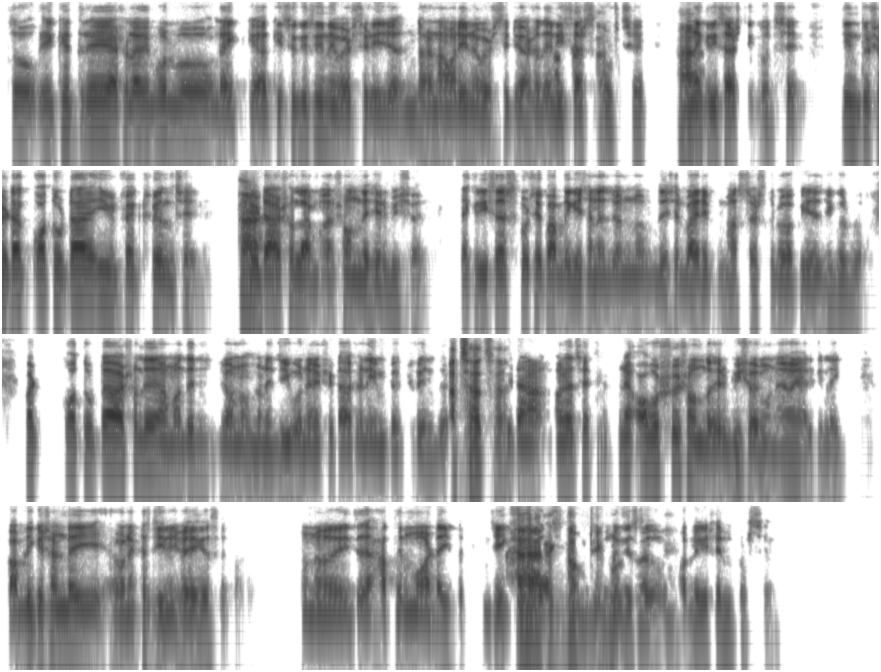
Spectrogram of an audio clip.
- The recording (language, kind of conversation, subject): Bengali, unstructured, আপনার কি মনে হয় প্রযুক্তি আমাদের জীবনের জন্য ভালো, না খারাপ?
- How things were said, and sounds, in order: in English: "research"; in English: "research"; in English: "impact"; in English: "research"; in English: "publication"; in English: "impact"; other background noise; in English: "publication"; "টাই" said as "ডাই"; in English: "publication"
